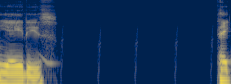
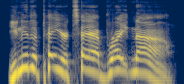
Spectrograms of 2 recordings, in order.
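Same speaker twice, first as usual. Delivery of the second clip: higher, firm barkeep demand; firm bartender; 10 semitones higher than usual. Acted. Gus demands Pam pay her tab, firm. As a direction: insist she pays up.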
